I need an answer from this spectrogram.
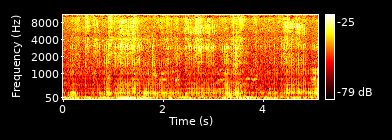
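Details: Young male Abyssinian cat purring under stroking hands: a low, throbbing purr that swells and eases with each breath, close and steady, with soft handling noises.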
